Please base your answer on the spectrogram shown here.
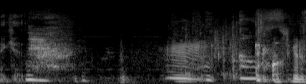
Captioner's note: retches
